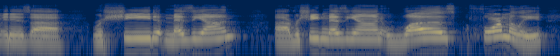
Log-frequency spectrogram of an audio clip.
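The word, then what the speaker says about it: Rachid Méziane: always uh mess up on his on the pronunciation of his name it is uh Rasheed mesan uh Rasheed mesan was formerly the head coach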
